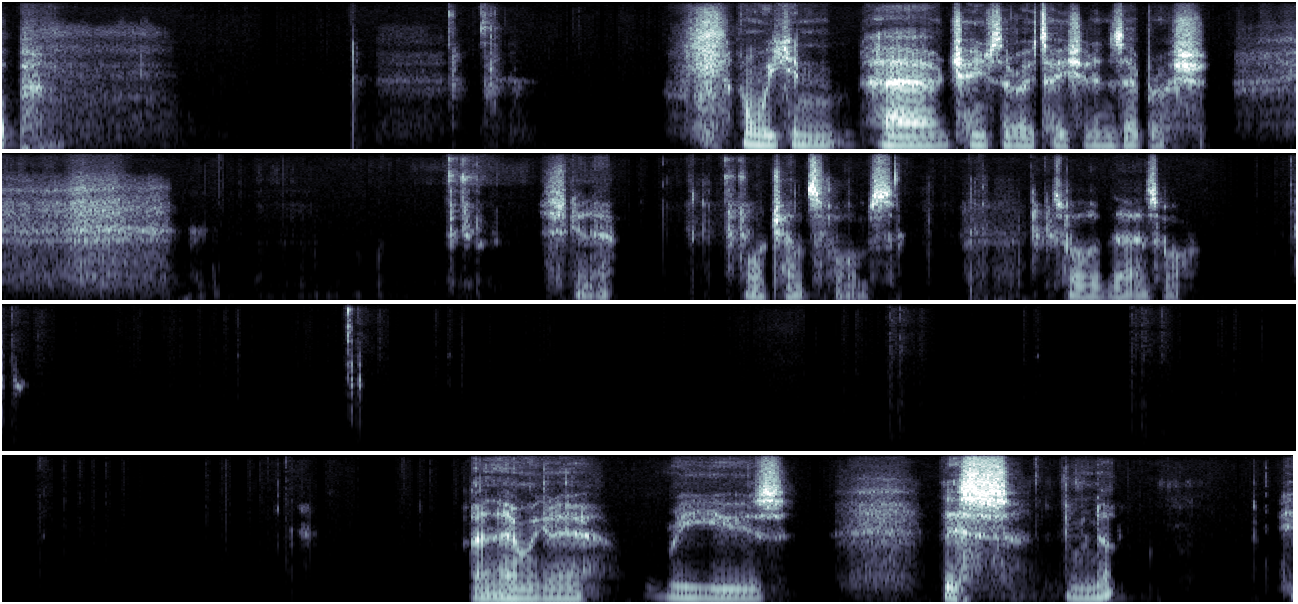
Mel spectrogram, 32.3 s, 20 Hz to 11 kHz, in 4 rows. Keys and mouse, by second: 2.6 w, 2.9-3.4 alt+middle drag, 10.8 shift+Tab, 12.5 shift+Tab, 13.6 middle drag, 14.0 click, 14.7 shift+Tab, 16.3 shift+Tab, 21.3 click, 21.6 shift+Tab, 23.1 shift+Tab, 24.5 alt+right drag, 24.7 alt+right drag, 24.8-25.4 alt+drag, 25.6 click, 25.9-26.6 alt+drag, 26.8 alt+middle drag, 27.1 alt+middle click, 27.4 alt+right drag, 28.8 click, 30.8 ctrl+d.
